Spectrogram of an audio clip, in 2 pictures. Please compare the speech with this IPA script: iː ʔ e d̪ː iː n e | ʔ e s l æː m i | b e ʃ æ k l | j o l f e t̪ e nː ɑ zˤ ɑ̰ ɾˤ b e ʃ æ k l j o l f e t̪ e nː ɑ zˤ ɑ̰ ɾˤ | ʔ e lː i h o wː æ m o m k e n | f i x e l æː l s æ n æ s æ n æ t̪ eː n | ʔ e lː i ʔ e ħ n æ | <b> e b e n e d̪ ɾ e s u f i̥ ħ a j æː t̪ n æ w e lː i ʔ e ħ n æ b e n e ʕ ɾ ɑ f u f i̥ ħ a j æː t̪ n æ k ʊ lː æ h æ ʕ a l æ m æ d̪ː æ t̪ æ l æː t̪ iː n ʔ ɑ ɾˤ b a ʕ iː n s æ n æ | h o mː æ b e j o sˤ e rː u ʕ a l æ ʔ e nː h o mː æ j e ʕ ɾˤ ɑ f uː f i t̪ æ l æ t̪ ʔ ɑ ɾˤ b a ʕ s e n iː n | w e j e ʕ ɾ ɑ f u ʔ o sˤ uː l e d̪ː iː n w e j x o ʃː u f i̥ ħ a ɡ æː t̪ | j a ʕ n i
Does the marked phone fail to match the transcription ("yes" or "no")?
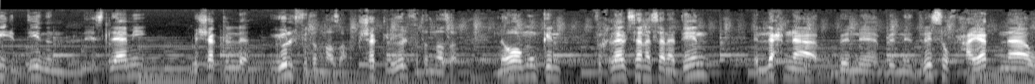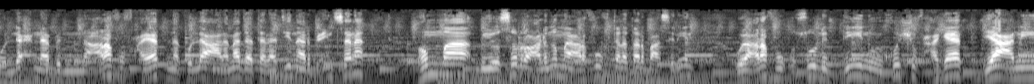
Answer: no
